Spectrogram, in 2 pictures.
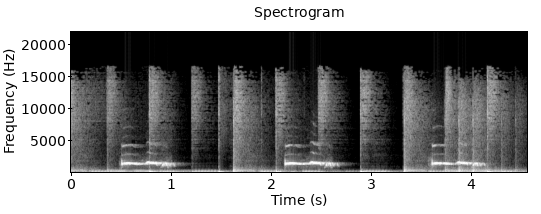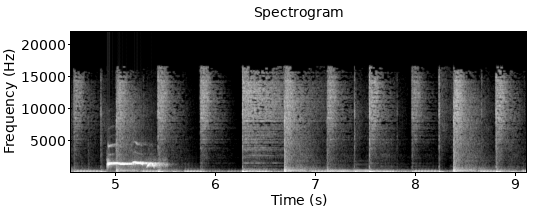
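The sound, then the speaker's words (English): A short whistled call of a common poorwill, a nightjar, repeats four times at steady intervals of about a second and a half, clear, over a steady backdrop of rhythmic music. “And whatever terrible sound the nightjar makes, the common poor will. That's a strange bird.”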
